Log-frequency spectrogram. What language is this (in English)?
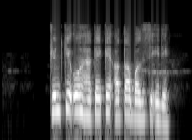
Uyghur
